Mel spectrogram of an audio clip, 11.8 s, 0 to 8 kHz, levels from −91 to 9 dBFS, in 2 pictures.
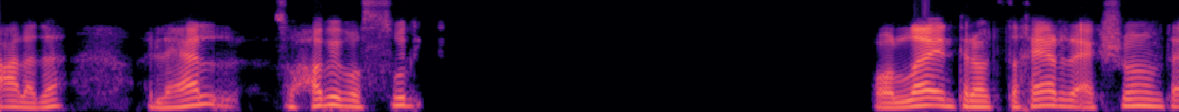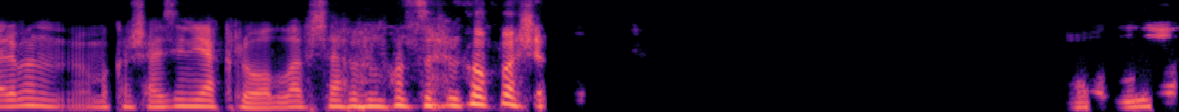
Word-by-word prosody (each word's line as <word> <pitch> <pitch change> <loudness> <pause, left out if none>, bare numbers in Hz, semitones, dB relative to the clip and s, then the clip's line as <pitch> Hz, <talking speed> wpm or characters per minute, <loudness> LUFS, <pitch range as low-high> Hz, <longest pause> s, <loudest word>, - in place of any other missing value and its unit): على 155 -4 -1
ده، 160 +5 -4 0.4
العيال 175 - -1 0.2
صحابي 180 +6 -1
بصّوا 170 +4 -3
لي 185 - -13
ك - - -38 2.1
والله 160 +9 +6
أنت 175 -2 0
لو 155 -1 +3
تتخيّل 170 +6 0
ريأكشنهم 180 +2 -1
تقريبًا 165 +4 -2
ما 160 -3 -7
كانوش 150 -1 -7
عايزين 170 +4 -2
ياكلوا 150 -5 0
والله 135 +4 -2
بسبب 165 +2 -2
المنظر 170 +2 +2
اللي 185 -1 +1
هُم 220 0 +6
شافوه. - - -3 2.4
والله 145 +3 -6
165 Hz, 120 wpm, -20 LUFS, 150-185 Hz, 2.4 s, والله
